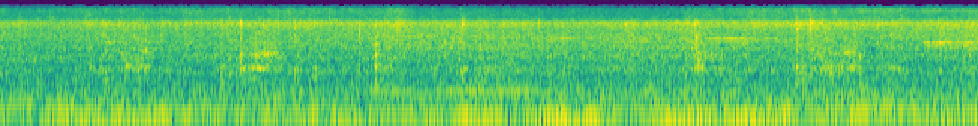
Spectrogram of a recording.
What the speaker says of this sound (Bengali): আরও কিছুক্ষণ এইভাবে নাড়াচাড়া করে ভেজে নিতে হবে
